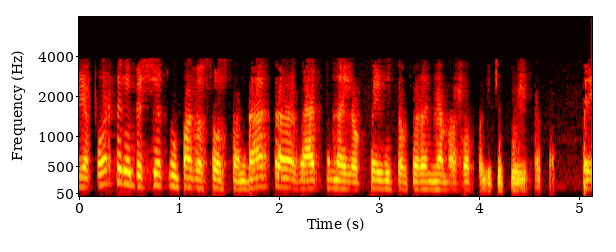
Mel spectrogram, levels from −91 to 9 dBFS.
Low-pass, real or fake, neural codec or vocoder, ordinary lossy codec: 7.2 kHz; fake; codec, 44.1 kHz, 7.8 kbps, DAC; AAC, 16 kbps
